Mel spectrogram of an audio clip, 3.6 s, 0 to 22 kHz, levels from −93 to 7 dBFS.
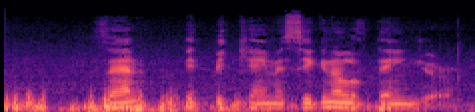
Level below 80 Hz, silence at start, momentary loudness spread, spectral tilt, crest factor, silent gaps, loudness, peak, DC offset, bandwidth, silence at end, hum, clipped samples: -34 dBFS; 0.05 s; 9 LU; -7 dB/octave; 20 dB; none; -23 LUFS; -2 dBFS; under 0.1%; 13.5 kHz; 0 s; none; under 0.1%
